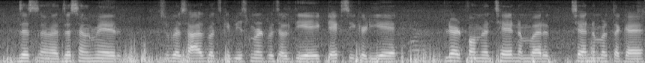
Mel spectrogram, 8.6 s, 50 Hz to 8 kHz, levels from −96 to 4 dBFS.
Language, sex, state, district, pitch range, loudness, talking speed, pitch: Hindi, male, Rajasthan, Bikaner, 135-145 Hz, -16 LUFS, 160 wpm, 140 Hz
